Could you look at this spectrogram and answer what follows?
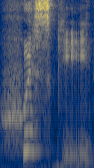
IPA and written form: ˈʰwɪs ki (whiskey)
